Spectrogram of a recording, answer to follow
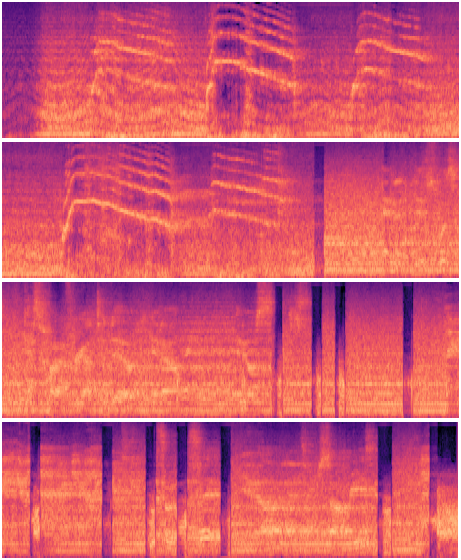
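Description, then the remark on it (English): A looped, rattling clack pattern smeared by a sweeping, whooshing flanger effect that rises and falls in repeating waves, then turns into a dense, loud stream of sharp clicks and hits. “So here's a flanger.”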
